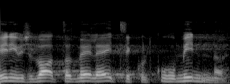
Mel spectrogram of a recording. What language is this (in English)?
Estonian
